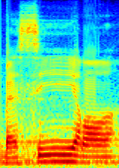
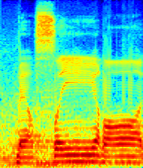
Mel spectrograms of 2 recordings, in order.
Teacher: Sekali lagi ketika kita baca basira maka tidak dibaca dengan sin basira tapi basiro dengan huruf sh ya bukan huruf sin begitu nggih ya. Karena huruf sha ee dia tetap tebal dalam kondisi apapun nggih. Dia mau fathah, kasrah, dommah, sukun sekalipun tetap dia dibaca tebal ya.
